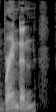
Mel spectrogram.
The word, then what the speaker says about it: Brendan: But he's definitely Brendan, and well done to him. – Rhymes with? – What does it, John Sendon? – John Sendon. Sendon. – Brendan rhymes with Sendon.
